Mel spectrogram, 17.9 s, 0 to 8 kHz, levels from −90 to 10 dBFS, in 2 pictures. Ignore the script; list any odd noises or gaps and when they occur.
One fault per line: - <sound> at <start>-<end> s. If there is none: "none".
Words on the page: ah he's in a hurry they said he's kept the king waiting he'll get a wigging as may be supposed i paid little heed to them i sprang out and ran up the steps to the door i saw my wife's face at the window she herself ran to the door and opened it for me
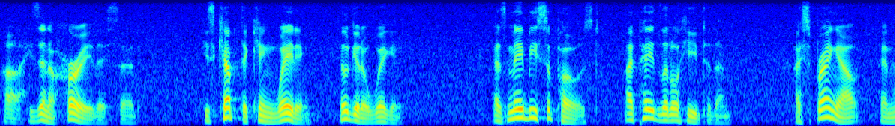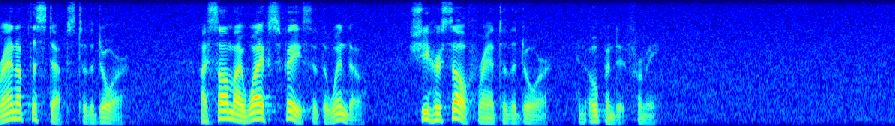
none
